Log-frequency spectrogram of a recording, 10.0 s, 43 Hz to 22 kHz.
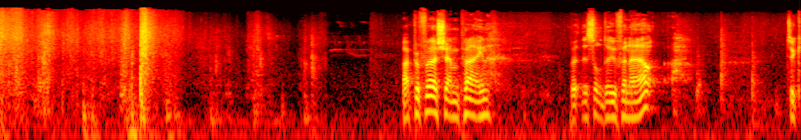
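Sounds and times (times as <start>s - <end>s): plastic bag rustling and crinkling: 0.0s - 2.7s.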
